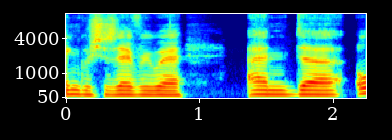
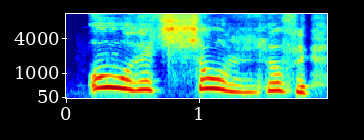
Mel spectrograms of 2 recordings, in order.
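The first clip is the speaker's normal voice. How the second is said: put-on overly nice psychiatrist voice, pitched higher; 12 semitones higher, 4 dB louder than usual. Retelling how the corrupted character turns into Brannigan the psychiatrist: imitating Brannigan the psychiatrist. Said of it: "he turns into Brannigan, the ship's psychiatrist, and he starts going".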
